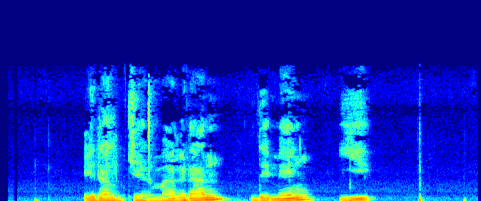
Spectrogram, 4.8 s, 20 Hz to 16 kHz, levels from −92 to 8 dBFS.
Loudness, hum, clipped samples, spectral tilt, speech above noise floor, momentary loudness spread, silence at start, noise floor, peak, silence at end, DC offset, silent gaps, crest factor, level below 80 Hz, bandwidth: -21 LUFS; none; under 0.1%; -7 dB/octave; 26 dB; 21 LU; 0.35 s; -46 dBFS; -4 dBFS; 0.6 s; under 0.1%; none; 18 dB; -46 dBFS; 11 kHz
